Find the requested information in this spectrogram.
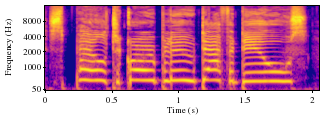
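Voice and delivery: high, odd gnome calling wares; gnome hawker cry. Acted. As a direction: call out like a little market gnome. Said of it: "cried a gnome".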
